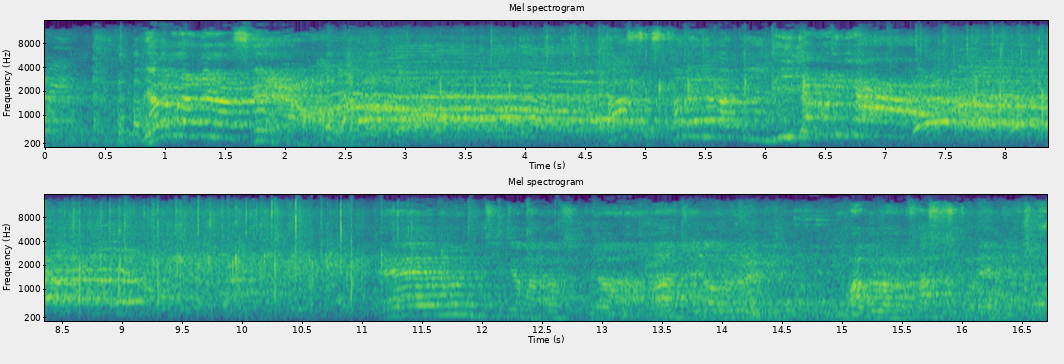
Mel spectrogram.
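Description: A middle-aged man sings loudly into a microphone, heard through loudspeakers in a large echoing hall.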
